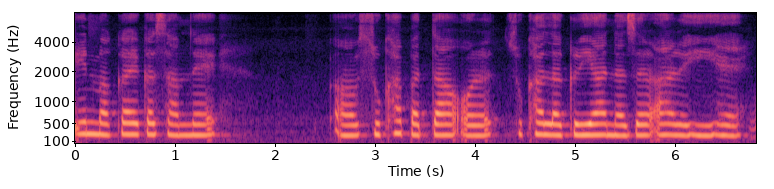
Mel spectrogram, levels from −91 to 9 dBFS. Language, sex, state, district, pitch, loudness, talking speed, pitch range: Hindi, female, Arunachal Pradesh, Lower Dibang Valley, 245 Hz, -15 LUFS, 125 wpm, 235-255 Hz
